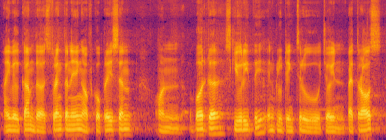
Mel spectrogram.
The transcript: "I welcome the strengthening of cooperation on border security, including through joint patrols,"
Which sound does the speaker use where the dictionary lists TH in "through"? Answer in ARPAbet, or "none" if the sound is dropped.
T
